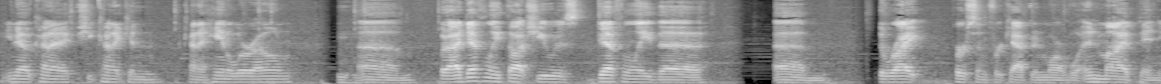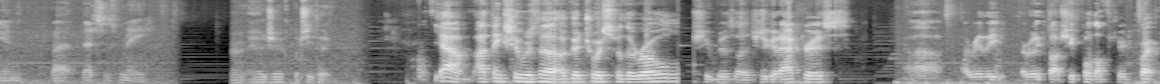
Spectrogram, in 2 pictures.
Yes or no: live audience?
no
